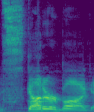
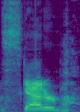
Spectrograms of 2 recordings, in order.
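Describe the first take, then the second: First: The first vowel sounds like the one in 'cut'. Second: The first vowel sounds like the one in 'cat'. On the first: The speaker calls it wrong. "I keep going it Scutterbug" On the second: The speaker calls it right. "and not Scatterbug"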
